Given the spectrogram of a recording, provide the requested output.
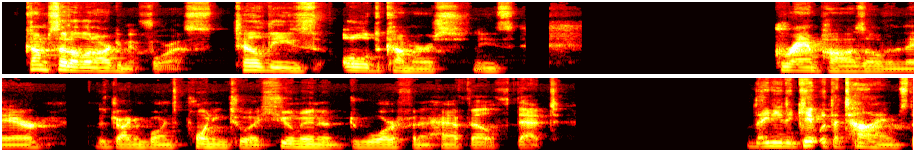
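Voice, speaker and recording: Using a put-on character voice, a man speaks raspy at medium pitch and a moderate pace, with ordinary pitch variation and long, frequent pauses. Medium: actual play. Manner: brash, pushy.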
